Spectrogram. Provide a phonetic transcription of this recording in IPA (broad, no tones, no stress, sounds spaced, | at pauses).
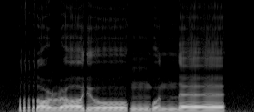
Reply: r ɔ ɭ ʌː ɾʲ oː ŋ͡m ʊ n ɛ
